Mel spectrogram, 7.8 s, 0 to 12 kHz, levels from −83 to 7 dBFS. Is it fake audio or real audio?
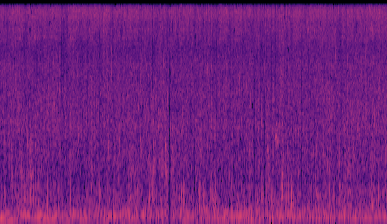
real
